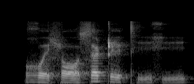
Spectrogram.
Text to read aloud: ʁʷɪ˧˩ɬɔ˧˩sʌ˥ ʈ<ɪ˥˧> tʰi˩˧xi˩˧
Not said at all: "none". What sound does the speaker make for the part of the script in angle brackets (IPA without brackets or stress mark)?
ɪ˥˧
